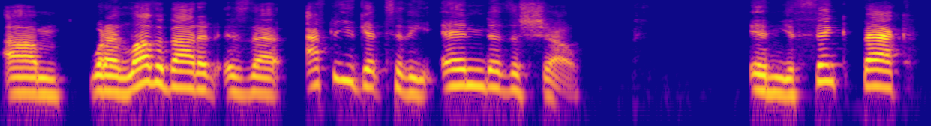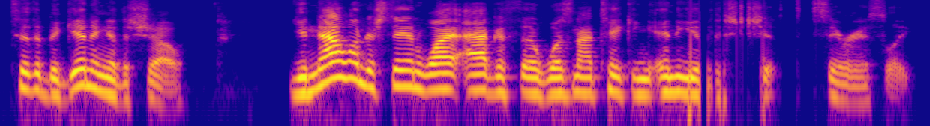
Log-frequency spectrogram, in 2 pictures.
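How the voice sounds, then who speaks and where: A man's voice: fairly high pitch, big pitch swings, normal speed, fairly bright tone, no room sound. A man co-hosting a podcast with casual, emphatic commentary on shows and films, explaining at length and swearing freely. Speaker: podcast co-host.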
